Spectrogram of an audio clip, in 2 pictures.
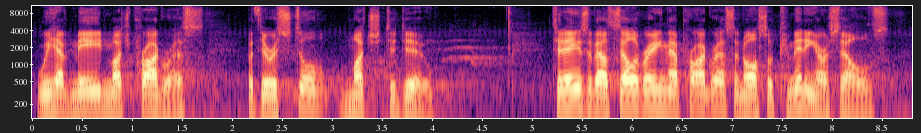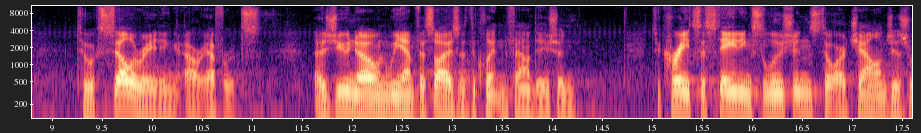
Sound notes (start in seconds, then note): none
